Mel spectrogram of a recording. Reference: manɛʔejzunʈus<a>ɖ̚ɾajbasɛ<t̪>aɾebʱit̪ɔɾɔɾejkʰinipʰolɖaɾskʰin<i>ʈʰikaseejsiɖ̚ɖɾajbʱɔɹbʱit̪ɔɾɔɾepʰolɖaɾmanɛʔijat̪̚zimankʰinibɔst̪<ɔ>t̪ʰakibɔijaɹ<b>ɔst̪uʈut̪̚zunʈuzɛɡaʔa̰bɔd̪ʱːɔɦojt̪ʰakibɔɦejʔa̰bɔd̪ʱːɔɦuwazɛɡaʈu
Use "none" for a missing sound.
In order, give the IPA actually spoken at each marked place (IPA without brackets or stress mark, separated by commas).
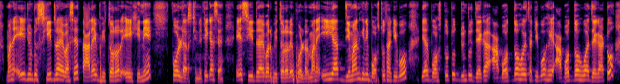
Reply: i, t̪, i, u, b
